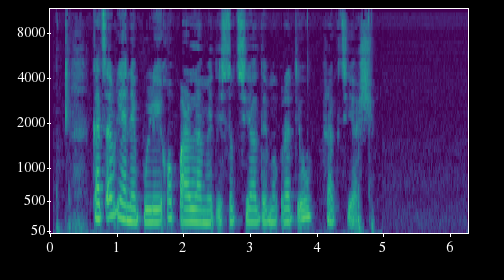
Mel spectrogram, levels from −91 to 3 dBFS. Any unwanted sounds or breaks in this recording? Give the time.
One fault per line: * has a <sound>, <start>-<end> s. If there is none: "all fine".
all fine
